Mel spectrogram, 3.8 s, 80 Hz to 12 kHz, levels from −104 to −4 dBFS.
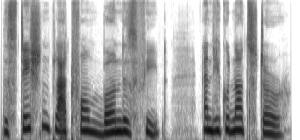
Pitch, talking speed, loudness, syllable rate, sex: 230 Hz, 175 wpm, -20 LUFS, 4.4 syllables/s, female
